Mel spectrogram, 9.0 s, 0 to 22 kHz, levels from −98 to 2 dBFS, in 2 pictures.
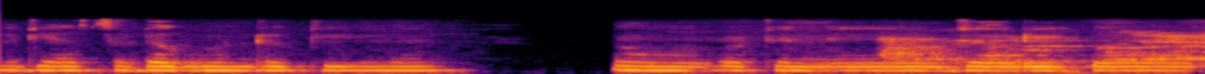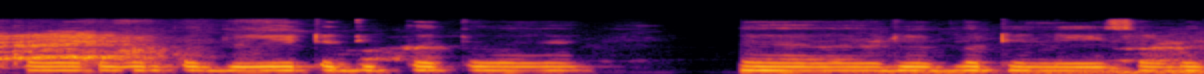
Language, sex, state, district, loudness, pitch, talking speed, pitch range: Rajasthani, female, Rajasthan, Nagaur, -18 LUFS, 205 Hz, 95 wpm, 200-210 Hz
